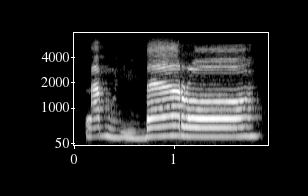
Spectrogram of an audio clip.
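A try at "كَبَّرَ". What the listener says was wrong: Bukan kabba. Itu baknya orang Jawa. Bukan kabba, tapi itu kan ba ya. Ba di sini itu pakai bibir basah antara basah dengan kering. Jadi antara basah dengan kering, kedua bibirnya dikatupkan.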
